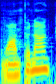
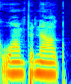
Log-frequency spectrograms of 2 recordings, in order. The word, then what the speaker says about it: Wampanoag: So I read something created by indigenous peoples, but who weren't Wampanoag people, that said to pronounce the name Wampanoa. So I made all of the episodes saying Wampanoa. And then afterward, when I was done recording them, I listened to a Chappaquiddick Wampanoag person named Carrie Roselle Smith say the same word, but she pronounced it Wampanoag.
